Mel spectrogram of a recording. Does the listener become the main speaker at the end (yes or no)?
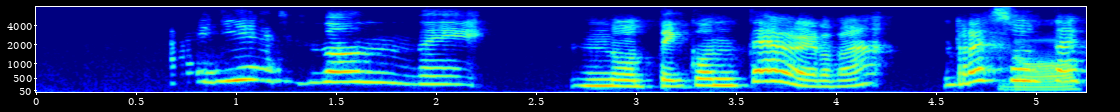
no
